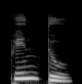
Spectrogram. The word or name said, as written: ಪಿಂದು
